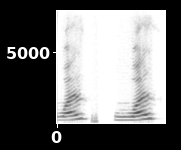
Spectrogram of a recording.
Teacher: آگے دیکھیے گا واو زال زبر ول ول زال ہے بہت نرمی سے ادا کریں گے سیٹی کی آواز نہیں آنی چاہیے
